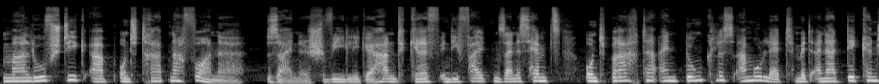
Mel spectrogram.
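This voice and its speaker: A man reading a dark fantasy story aloud as a measured audiobook narration. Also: mid-range voice, no room sound.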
